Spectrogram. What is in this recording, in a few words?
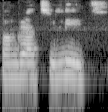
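"congratulate", Nigerian Pidgin, female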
